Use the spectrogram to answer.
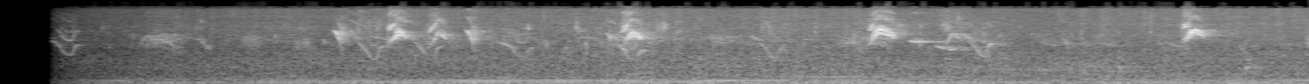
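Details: Cape sparrow taking a bath, with sharp high chirps at roughly one-second intervals over a steady low hum, with softer chirping in between.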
